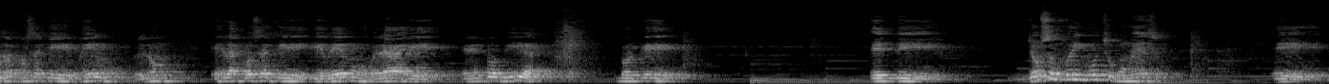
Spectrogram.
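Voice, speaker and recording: A man giving his testimony as an evangelist in an interview. He talks in a halting, earnest way and keeps checking in with tag questions. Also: medium pitch. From Puerto Rico. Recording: very echoey room, distant mic, soft music.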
